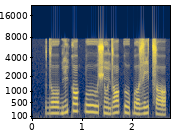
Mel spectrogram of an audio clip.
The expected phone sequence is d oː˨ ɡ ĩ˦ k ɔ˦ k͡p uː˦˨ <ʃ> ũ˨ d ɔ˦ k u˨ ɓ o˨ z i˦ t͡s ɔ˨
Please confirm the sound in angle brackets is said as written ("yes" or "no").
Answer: yes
